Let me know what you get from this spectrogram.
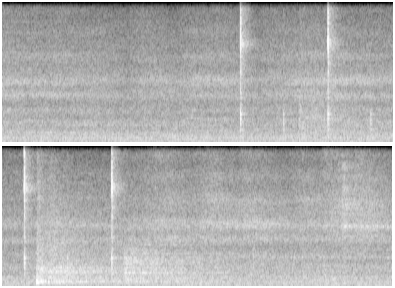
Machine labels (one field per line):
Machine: valve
